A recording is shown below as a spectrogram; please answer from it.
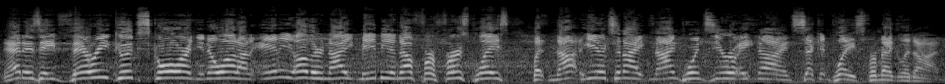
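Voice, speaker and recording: A man working as an excited hype announcer, projecting sports commentary to a crowd at a motorsport event. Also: extremely high pitch, normal speed, hardly any pauses, slight background noise. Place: outdoor motorsport stadium event.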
